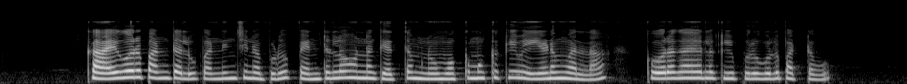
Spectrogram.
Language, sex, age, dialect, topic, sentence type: Telugu, female, 18-24, Utterandhra, agriculture, statement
